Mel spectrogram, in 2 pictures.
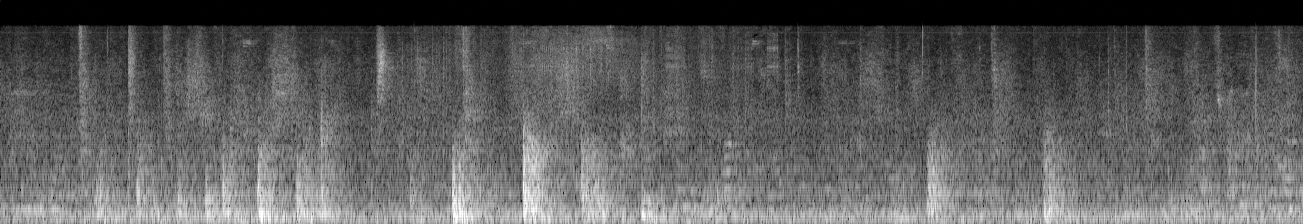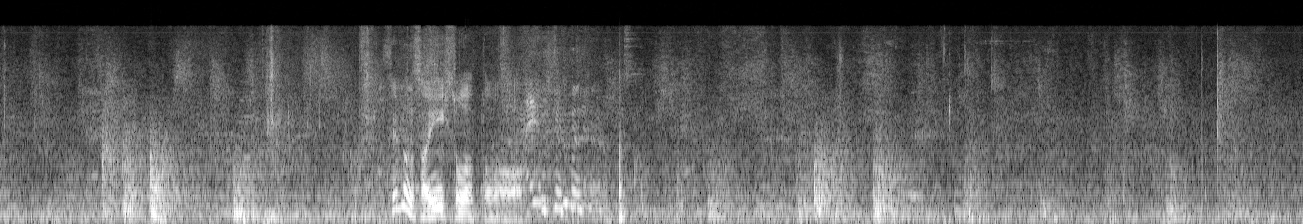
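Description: Bare feet thump and shuffle on a springy ring floor.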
